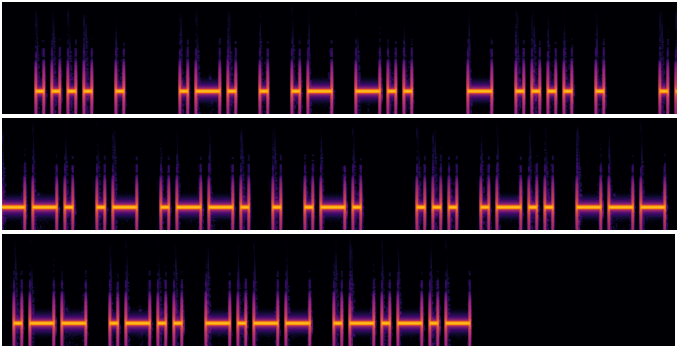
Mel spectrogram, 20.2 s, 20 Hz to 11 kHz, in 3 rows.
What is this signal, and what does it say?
Morse code, heard as a keyed tone, about 15 wpm, 700 Hz. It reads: HE READ THE PAPER SLOWLY.
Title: Sentences from Top 1100 Words 15wpm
